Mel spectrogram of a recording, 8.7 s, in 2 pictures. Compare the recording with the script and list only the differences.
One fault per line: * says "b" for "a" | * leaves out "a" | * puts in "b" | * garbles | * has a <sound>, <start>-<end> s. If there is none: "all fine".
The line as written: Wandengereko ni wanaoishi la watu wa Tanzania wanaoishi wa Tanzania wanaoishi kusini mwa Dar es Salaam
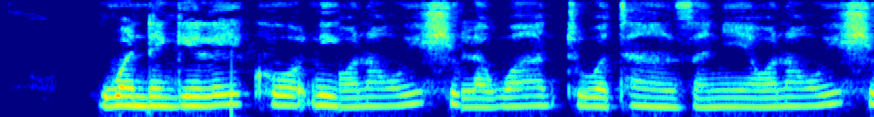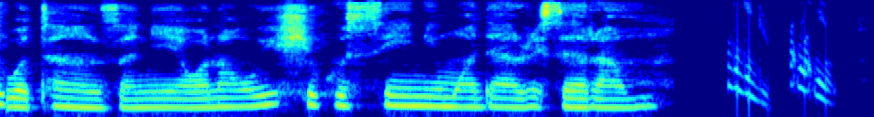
* has a chirp, 8.0-8.6 s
